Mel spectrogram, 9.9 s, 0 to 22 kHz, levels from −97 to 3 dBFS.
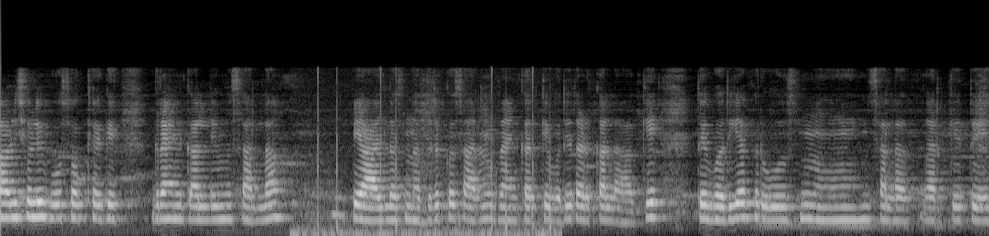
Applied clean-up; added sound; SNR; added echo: none; Typing; 15 dB; reverberation time 1.6 s.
